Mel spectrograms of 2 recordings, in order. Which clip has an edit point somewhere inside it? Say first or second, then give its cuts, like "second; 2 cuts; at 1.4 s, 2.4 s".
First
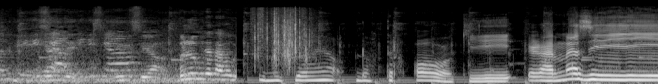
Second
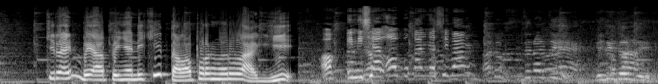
second; 1 cut; at 3.0 s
